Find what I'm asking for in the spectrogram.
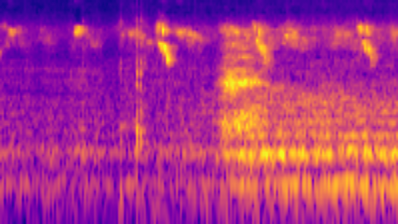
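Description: Wild bees that have overwintered, busy at their hive carrying pollen, give off a faint, steady buzz, with a few soft bird chirps scattered over it outdoors.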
